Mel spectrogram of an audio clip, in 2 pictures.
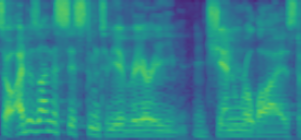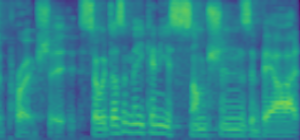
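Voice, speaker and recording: A man talks at a fairly quick pace. His pitch is medium for a man. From Australia. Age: 30s. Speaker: self-help educator. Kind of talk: informational presentation. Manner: frequent fillers (uh, um).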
